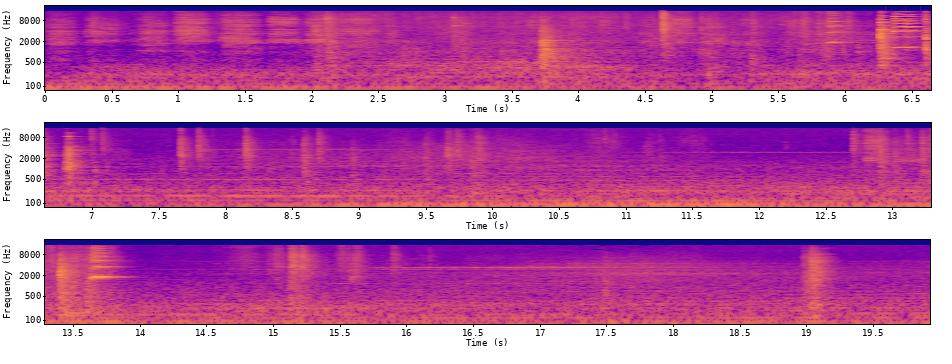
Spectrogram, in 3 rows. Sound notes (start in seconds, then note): 2.5 objects clattering; 5.5 door creaking; 15.3 ominous music continues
